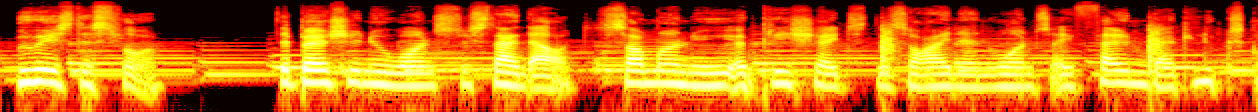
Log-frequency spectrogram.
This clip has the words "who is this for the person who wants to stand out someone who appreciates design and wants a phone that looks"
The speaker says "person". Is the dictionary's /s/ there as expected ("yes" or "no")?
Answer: no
